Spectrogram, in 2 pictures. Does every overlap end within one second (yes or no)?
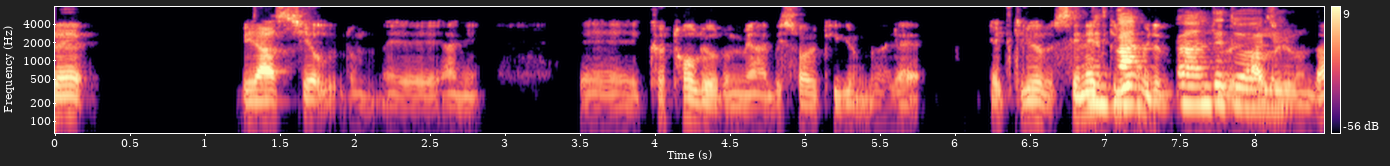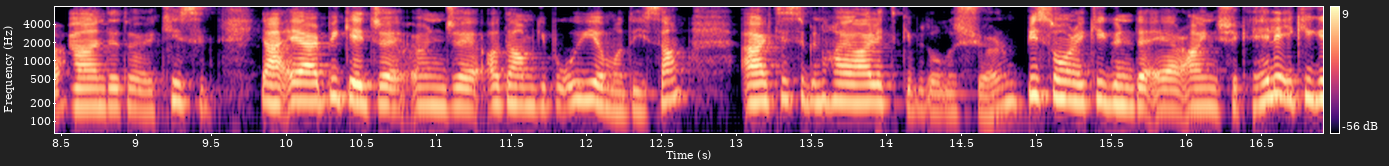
no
